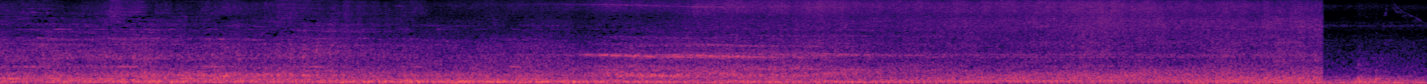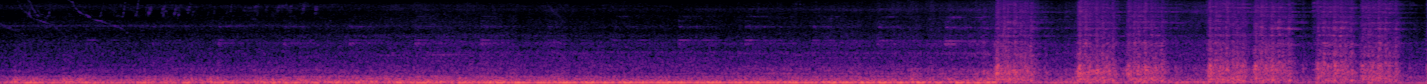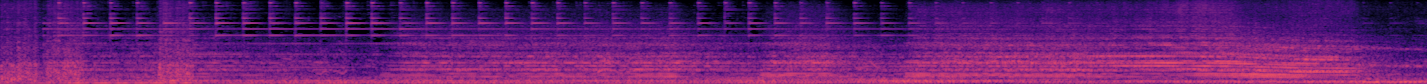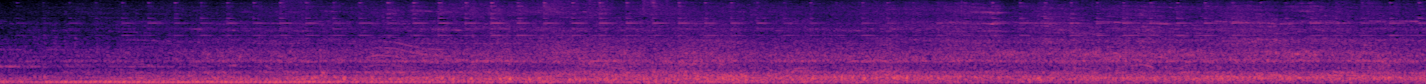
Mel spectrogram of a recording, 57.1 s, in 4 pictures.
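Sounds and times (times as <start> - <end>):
diesel locomotives rumbling: 0.0 - 57.0
train horn blasts: 29.1 - 43.0.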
